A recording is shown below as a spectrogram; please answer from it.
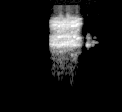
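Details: Pygmy shrew (Sorex minutus) gives one harsh, buzzy, parrot-like screech of about a third of a second, then a brief thin squeak, surprisingly loud for so small a mammal; detector recording used for mammal distribution work in Leicestershire & Rutland.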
